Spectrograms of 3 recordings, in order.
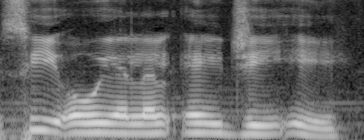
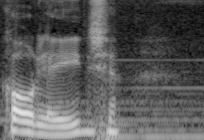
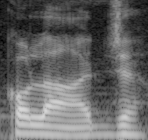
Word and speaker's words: collage: an interesting thing this is to prepare a c-o-l-l-a-g-e uh the word c-o-l-a-g is interesting because it is pronounced collage can you repeat it after me it's uh not college it's not collage or something it's collage by collecting pictures paper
